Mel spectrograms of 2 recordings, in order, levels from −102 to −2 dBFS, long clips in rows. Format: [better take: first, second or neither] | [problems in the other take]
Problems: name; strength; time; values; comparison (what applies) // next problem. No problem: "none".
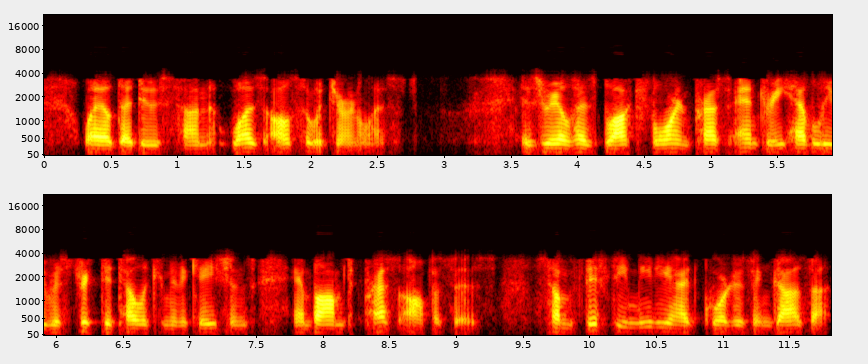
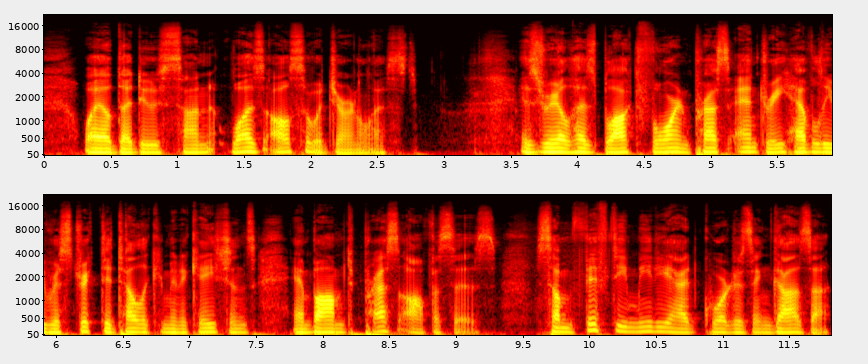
second | phone-call audio; poor line; nothing above 3.5 kHz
